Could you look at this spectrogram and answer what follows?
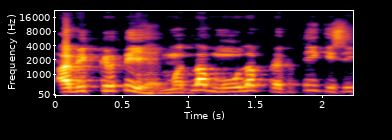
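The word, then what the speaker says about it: अविकृतिः: ठीक है, तो इसका उच्चारण होगा मूल प्रकृति ही अविकृति ही। इस रेप को विसर्ग हो जाएगा, आ निकलेगा, आ जाएगा इसमें, विकृति के साथ मिला देना, तो इसका उच्चारण करोगे अविकृति।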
